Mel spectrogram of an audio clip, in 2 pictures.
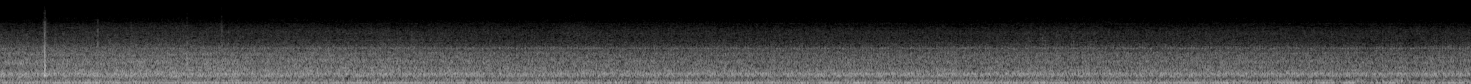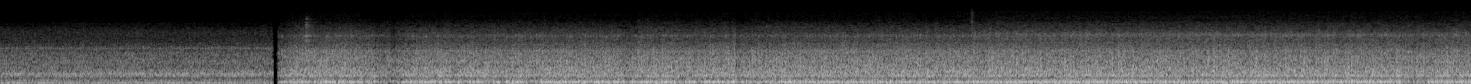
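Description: Heavy diesel recovery vehicles (crane and truck) running steadily. About two-thirds of the way through, the sound cuts abruptly to a louder, deeper engine running close by.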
